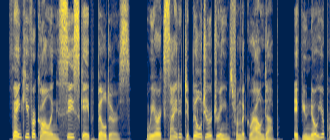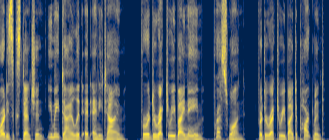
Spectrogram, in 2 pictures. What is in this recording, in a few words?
english international ivr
